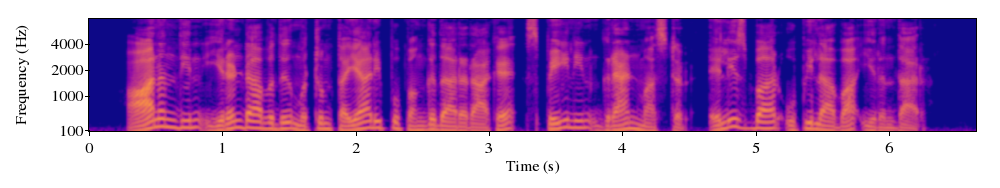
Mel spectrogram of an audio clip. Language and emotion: Tamil, neutral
